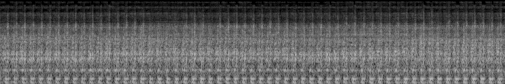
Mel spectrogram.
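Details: Honda CBR 250R at idle, quick even metallic clatter over each firing pulse: timing chain noise, owner suspects loose cam chain tensioner needing adjustment via its screw.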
